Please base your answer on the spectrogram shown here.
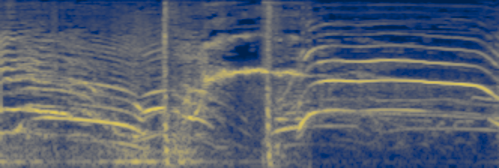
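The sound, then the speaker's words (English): A blue powder cannon fired at a gender reveal party blasts a dad, heard as two sharp bangs cutting through loud, high screaming and shouting from the gathered crowd. “Oh no, the blast of blue powder hits Dad right where the sun don't shine. Down Dad goes.”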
